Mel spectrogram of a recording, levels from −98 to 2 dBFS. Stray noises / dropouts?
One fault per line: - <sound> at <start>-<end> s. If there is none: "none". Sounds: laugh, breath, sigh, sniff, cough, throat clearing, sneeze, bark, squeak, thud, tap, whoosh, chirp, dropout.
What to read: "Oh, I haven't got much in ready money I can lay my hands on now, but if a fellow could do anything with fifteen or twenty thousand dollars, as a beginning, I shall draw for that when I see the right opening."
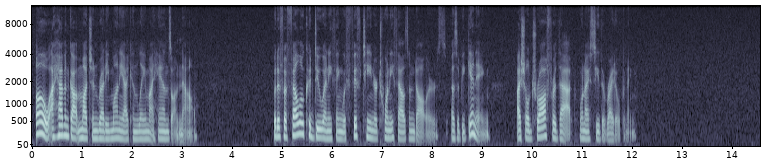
none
